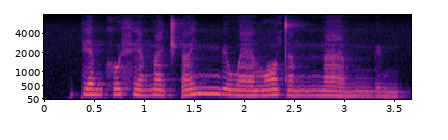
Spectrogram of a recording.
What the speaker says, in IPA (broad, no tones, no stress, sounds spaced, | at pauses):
pʲ ɛ m h u fʲ æ̃ m æ̃ t͡ʃʼ œ̃ j mː y w ɛ̃ β ɔ̃ t œ̃ mː æ̃ mː y m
